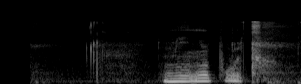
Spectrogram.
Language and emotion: Russian, sad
